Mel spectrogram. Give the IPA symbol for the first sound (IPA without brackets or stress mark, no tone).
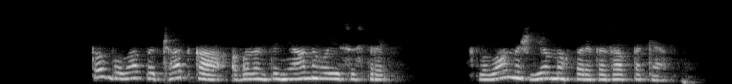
t̪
